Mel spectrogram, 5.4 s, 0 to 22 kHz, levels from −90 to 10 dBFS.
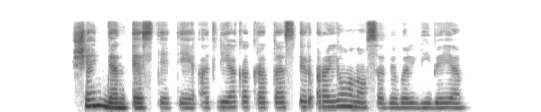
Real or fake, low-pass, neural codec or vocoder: real; 9.9 kHz; none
